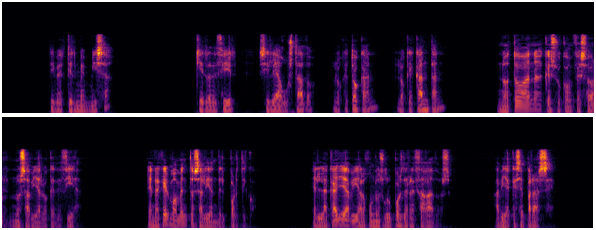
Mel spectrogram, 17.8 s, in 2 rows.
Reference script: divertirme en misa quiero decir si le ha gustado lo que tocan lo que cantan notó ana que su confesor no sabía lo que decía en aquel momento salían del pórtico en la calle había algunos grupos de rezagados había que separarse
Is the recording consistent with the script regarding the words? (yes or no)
yes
